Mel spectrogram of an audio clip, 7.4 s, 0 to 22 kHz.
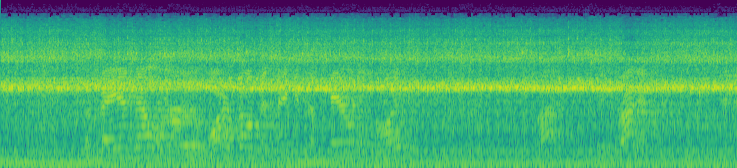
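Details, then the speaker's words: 1965 Ford F100 on its own fuel pump and carburetor, first start after 13 years stored in a basement, with oil pressure and the alternator charging: a piercing high squeal rides over a rough idle. Source not yet found. "it's got oil pressure the alternator is charging there's a horrible squealing noise but I'm going to look into that in a second see if I can"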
